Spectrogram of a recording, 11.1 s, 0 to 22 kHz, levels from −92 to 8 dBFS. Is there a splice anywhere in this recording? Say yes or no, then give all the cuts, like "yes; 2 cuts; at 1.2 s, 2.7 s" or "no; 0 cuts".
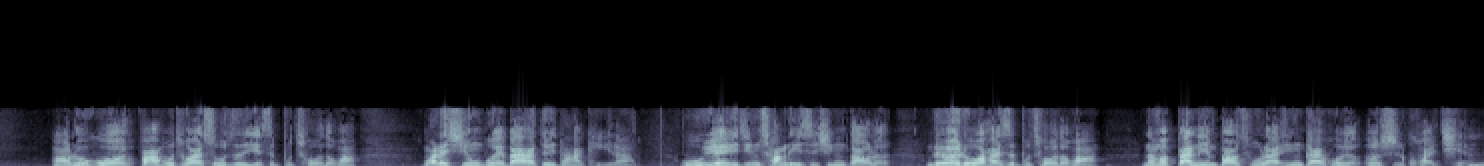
no; 0 cuts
